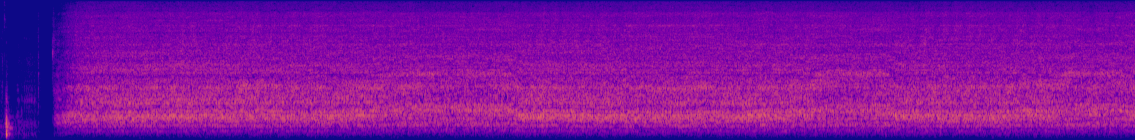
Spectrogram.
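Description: A hair dryer blows on a freshly made craft piece, starting after a brief click and then roaring as a loud, steady broadband whoosh that holds unchanged for over twenty seconds, with no voices.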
